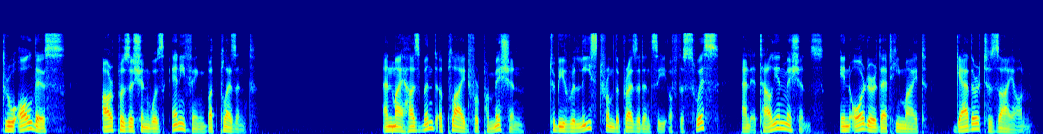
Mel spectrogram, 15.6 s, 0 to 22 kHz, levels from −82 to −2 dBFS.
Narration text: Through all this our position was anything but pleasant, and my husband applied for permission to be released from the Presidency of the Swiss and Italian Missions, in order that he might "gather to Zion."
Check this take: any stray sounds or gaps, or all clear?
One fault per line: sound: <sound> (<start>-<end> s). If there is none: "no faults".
no faults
